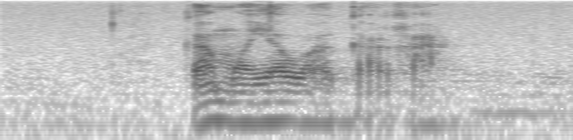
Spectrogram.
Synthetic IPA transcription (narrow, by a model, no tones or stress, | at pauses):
kʼamɔjawa̰kʼa̰ɣa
